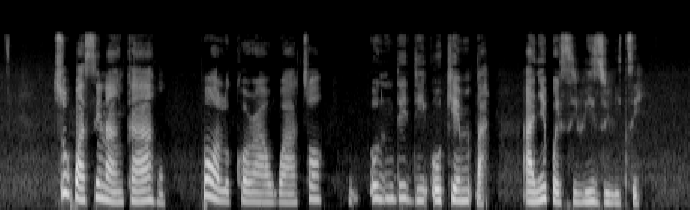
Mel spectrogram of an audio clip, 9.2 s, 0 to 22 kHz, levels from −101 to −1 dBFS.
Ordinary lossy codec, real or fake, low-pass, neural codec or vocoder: none; fake; 10.8 kHz; vocoder, 48 kHz, 128 mel bands, Vocos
